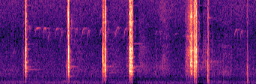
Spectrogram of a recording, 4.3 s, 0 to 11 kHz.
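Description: Bolt of a custom 7mm PRC bolt-action rifle being worked after a shot: about six short, sharp metallic clicks spread over the few seconds, the loudest about three seconds in. The bolt lift still comes with a hard 'clicker', a pressure sign of an overly hot H1000 load.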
